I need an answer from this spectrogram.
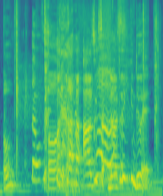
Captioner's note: both laugh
